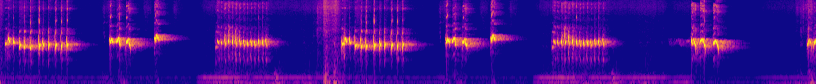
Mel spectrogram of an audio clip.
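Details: Yellow-vented bulbul (trucuk) lure for prompting rolling song from other birds. Buzzy, rattling two-part phrases repeat about every three seconds, each a rough chatter followed by a brief higher note, with background rumble between.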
